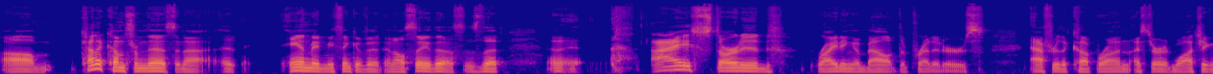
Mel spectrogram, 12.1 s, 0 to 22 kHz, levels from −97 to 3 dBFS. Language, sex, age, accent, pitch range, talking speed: English, male, 40-59, American, 95-120 Hz, 165 wpm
